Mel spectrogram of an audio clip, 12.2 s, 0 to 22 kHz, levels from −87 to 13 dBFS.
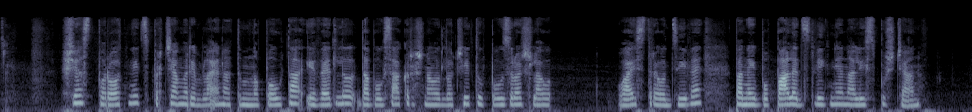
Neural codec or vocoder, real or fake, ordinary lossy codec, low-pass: vocoder, 44.1 kHz, 128 mel bands, Pupu-Vocoder; fake; AAC, 32 kbps; 19.8 kHz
